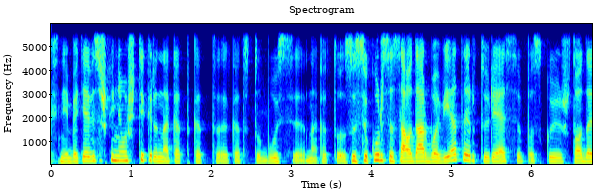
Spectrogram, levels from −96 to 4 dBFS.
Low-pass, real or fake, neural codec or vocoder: 5.4 kHz; real; none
